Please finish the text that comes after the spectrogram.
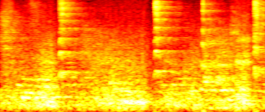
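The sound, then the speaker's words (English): Shoes squeak sharply on stairs as people go up on Easter morning, about four high, whiny squeaks in an uneven rhythm, with a low murmur of voices and shuffling underneath. “We got squeaky shoes on the way up.”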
